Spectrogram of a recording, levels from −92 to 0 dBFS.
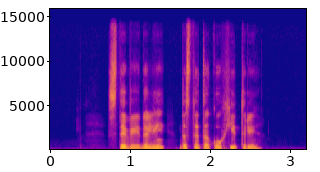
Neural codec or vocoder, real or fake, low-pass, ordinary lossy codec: codec, 44.1 kHz, 7.8 kbps, DAC; fake; 14.4 kHz; none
